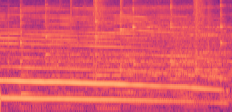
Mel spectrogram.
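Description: A baby's crying: one long drawn-out wail on a single note that sags slowly in pitch and fades a little towards its end.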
